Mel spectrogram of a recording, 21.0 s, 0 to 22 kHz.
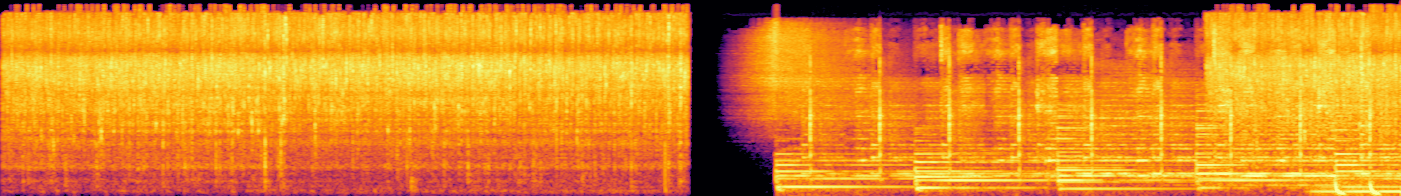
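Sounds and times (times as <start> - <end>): food deep-frying in oil: 0.0 - 10.4, 18.1 - 21.0
oil crackling and popping: 0.0 - 10.4, 18.1 - 21.0.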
